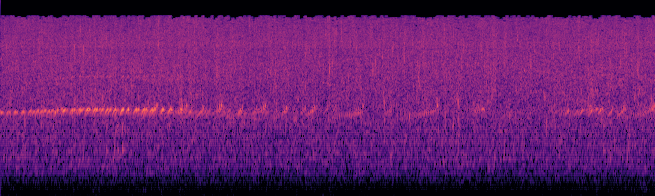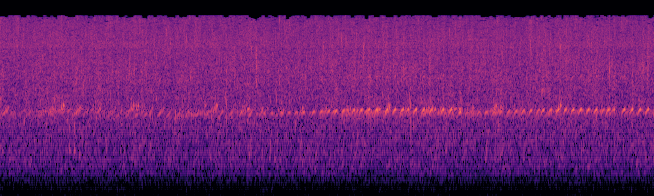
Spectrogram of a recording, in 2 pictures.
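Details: Kajika frogs calling in a clear stream, their sweet, bird-like voice rising as high, whistled trills that stretch into long sustained notes with shorter chirps between, over a steady rush of flowing water.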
